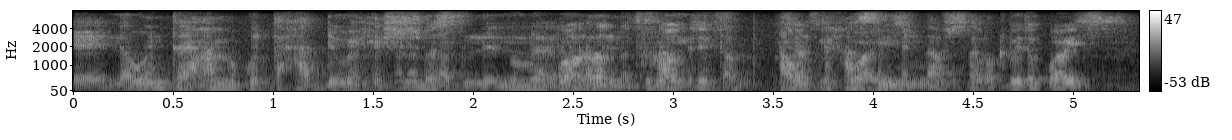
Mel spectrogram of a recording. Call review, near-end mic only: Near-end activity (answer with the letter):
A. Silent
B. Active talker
B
